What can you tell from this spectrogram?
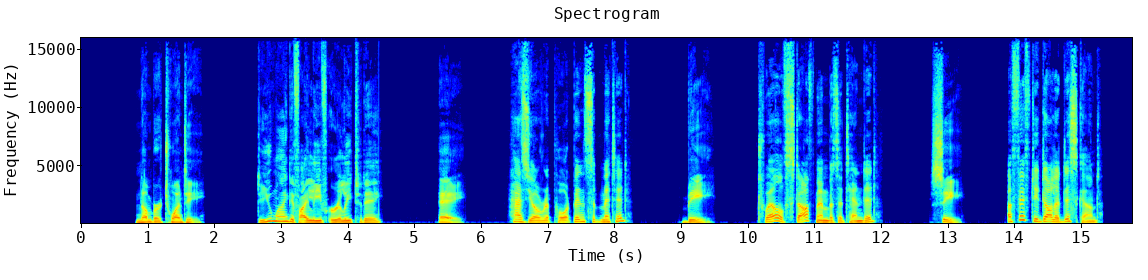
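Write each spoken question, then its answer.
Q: Do you mind if I leave early today?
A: A: Has your report been submitted?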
